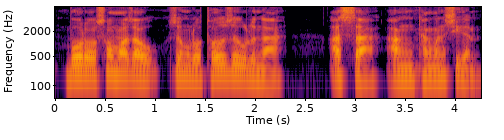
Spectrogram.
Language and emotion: Bodo, neutral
